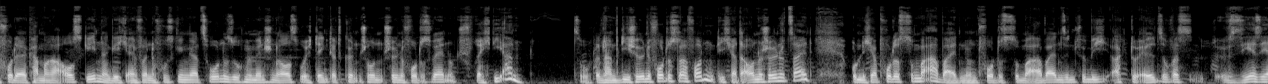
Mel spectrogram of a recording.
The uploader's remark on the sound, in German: in dieser Folge vom Strand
